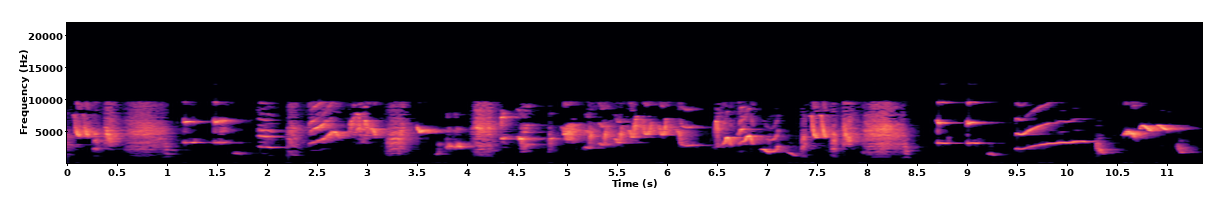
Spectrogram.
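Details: Kacer, the oriental magpie-robin, singing a lure song for bird trapping: dense, varied phrases of scratchy buzzes, sharp chips and clear upslurred whistles, delivered almost nonstop with short pauses, high and bright throughout.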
